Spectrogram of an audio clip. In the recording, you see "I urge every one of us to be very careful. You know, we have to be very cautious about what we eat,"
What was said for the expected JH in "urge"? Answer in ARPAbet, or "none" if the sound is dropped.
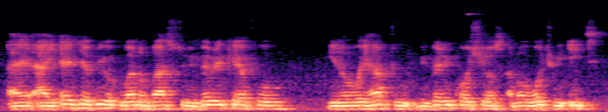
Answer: JH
